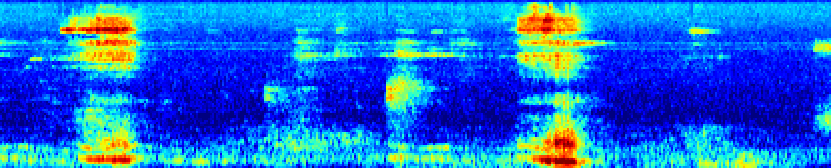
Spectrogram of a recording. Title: Snoring Pug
